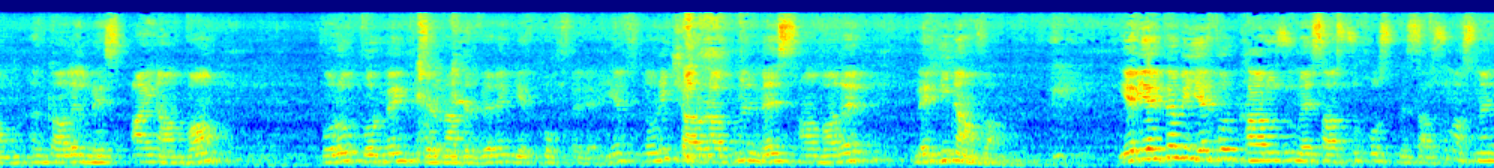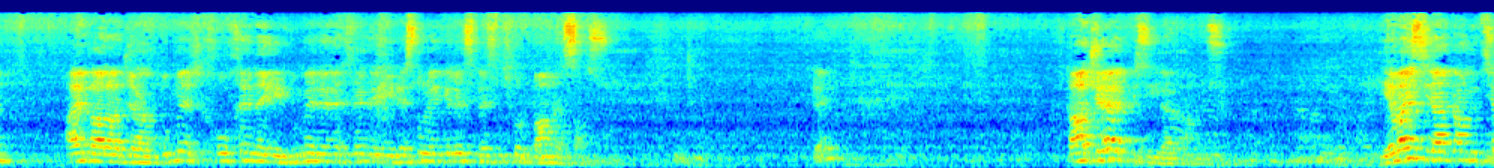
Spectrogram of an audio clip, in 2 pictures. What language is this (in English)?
Romanian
